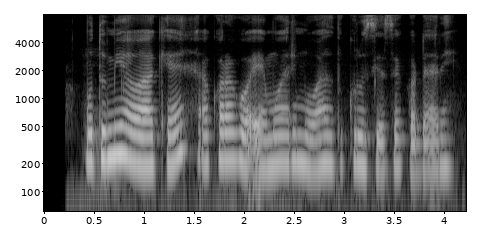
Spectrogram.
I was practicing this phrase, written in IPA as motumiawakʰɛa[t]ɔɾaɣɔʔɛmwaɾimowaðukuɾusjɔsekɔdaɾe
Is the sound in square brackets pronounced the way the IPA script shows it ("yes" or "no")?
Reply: no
